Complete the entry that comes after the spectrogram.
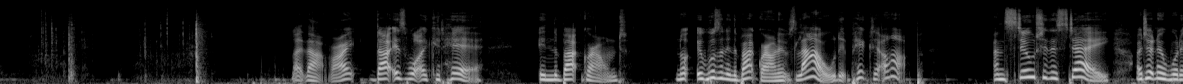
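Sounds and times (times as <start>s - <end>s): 
wooden wardrobe drawer sliding: 0.0s - 2.2s
faint rustling: 0.0s - 3.0s
speech: 2.9s - 9.2s, 9.9s - 11.8s.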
